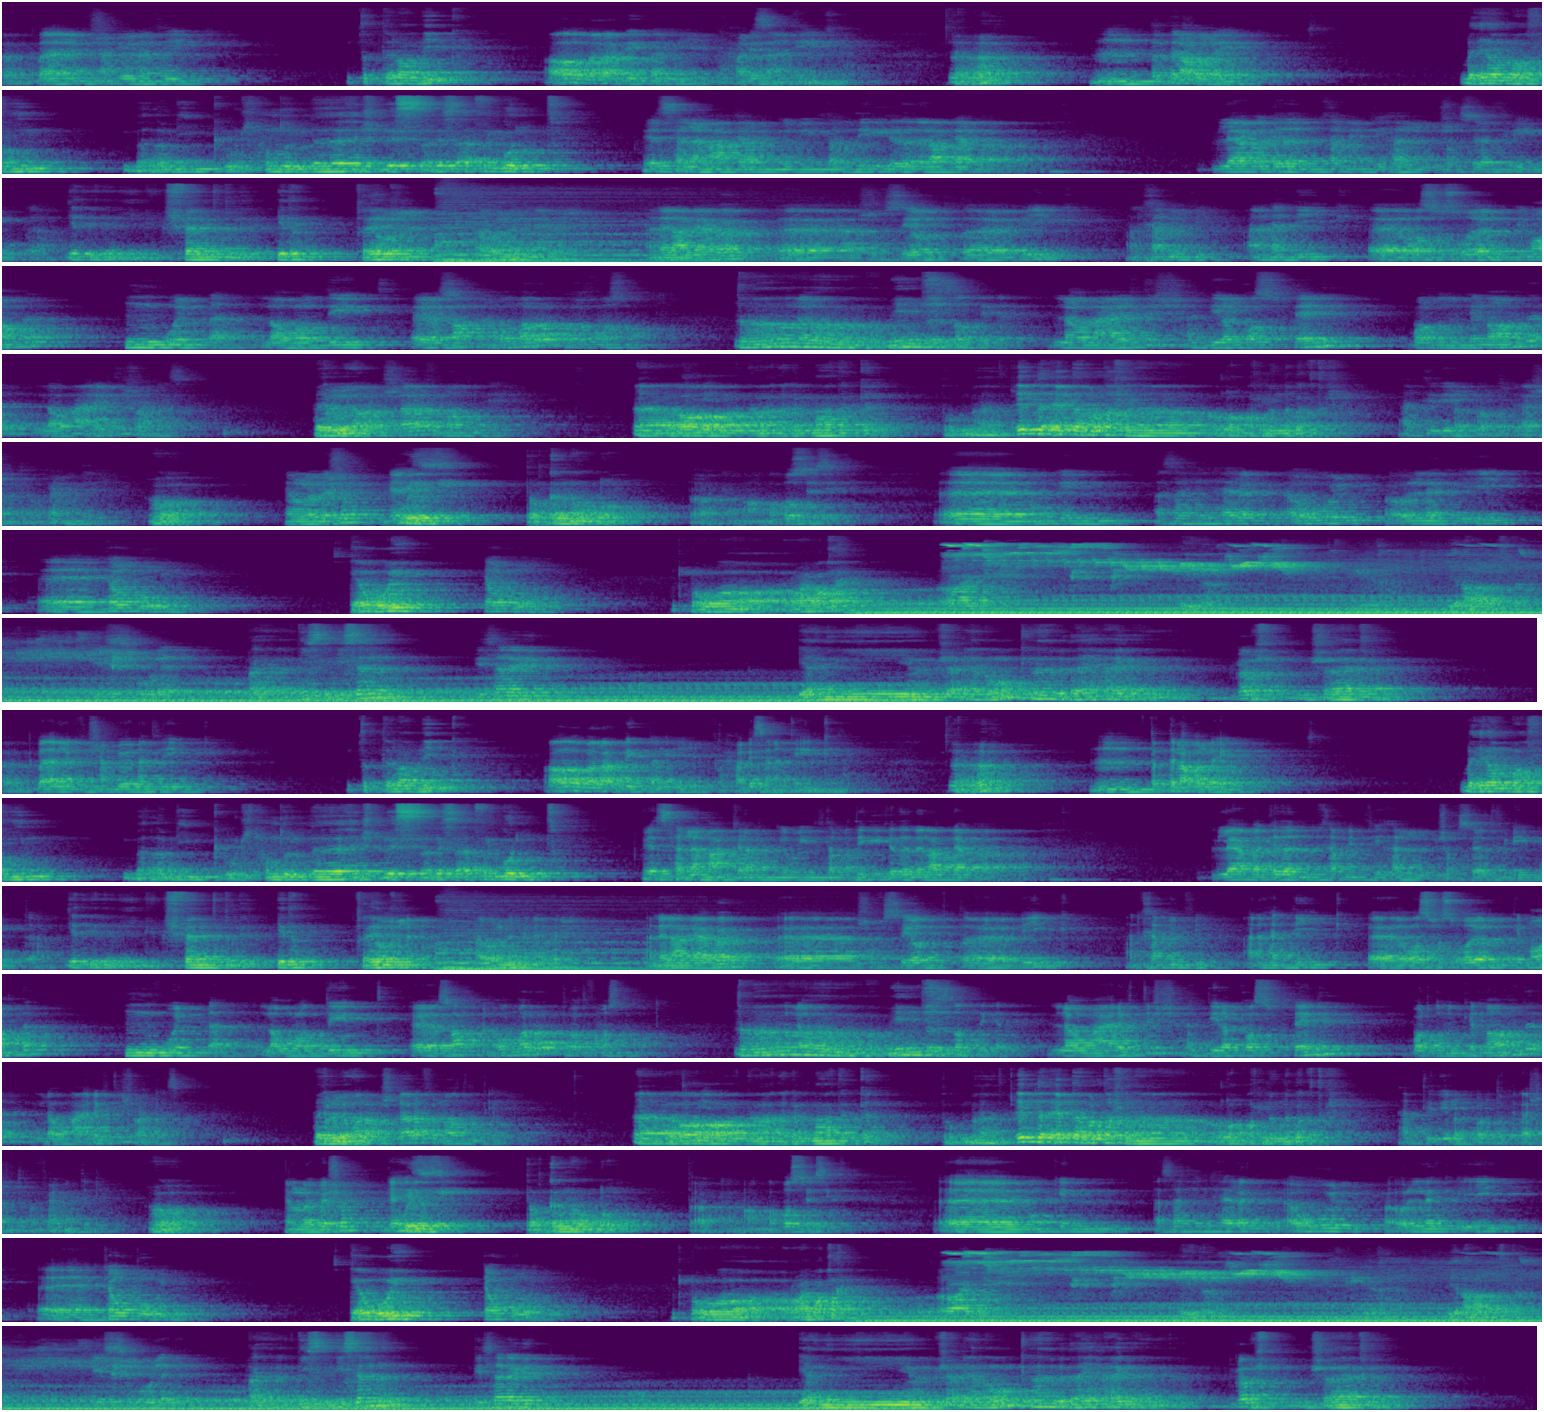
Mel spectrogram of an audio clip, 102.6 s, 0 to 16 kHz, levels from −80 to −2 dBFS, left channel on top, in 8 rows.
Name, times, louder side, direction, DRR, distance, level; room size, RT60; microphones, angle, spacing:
voice 1, 0.0-1.5 4.5-7.1 9.1-10.3 18.2-21.4 22.9-26.0 28.7-29.2 29.5-30.5 31.0-31.8 32.1-33.4 33.7-34.5 35.0-35.8 36.0-36.6 37.1-38.8 39.8-41.4 41.9-43.8 44.9-45.5 46.2-46.9 47.2-49.6 50.2-52.8 54.0-55.5 59.5-59.6 63.0-65.0 66.5-67.8 69.9-71.1 72.0-73.5 73.8-76.6 77.3-78.5 81.0-81.5 84.8-85.4 88.2-88.6 90.5-91.4 93.7-94.5 100.0-100.3, right 1 dB, 65° right, -2 dB, 0.7 m, -27 dB
voice 2, 3.0-3.7 7.9-8.3 12.2-13.2 13.9-17.5 26.2-28.2 28.6-29.0 29.8-30.0 39.5-39.8 44.6-46.5 53.9-54.3 56.6-58.6 59.2-62.5 65.4-65.7 67.5-67.7 68.5-69.3 79.9-80.5 82.7-84.0 86.8-87.1 89.0-89.7 91.9-93.1 96.5-99.6 99.9-101.5, right 1 dB, 10° right, -5 dB, 0.3 m, -22 dB
sound 1, 29.3-33.4, right 1 dB, 80° left, 0.6 m, -31 dB
sound 2, 84.0-97.6, equal, 55° left, 0.8 m, -25 dB
sound 3, 84.8-90.9, left 2 dB, 35° left, 0.6 m, -26 dB
4.4 x 2.5 x 2.6 m, 1.6 s
head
